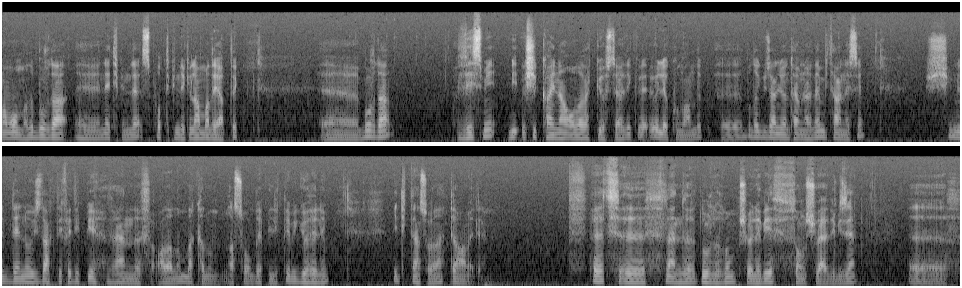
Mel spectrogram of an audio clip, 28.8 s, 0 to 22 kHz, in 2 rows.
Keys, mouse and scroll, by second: 3.1 middle click, 3.9 z, 5.3 click, 5.8 click, 9.4 click, 9.7 click, 10.2 click, 11.8 click, 12.5 click, 13.1-14.0 scroll down 2, 14.0 click, 14.0-15.5 scroll down 1, 16.1 F12.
